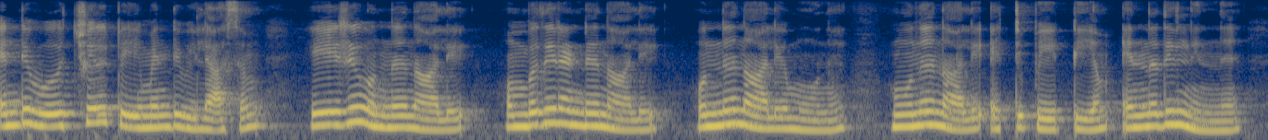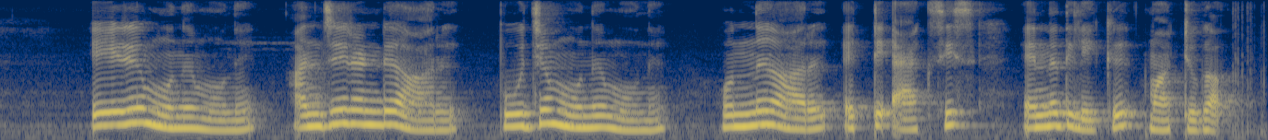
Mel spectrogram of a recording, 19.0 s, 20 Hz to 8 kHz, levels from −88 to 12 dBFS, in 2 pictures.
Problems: none marked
